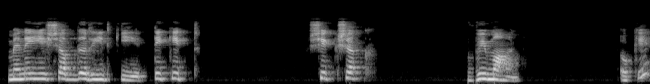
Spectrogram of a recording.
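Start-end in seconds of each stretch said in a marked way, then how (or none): 1.5-5.2 short i in टिकट, शिक्षक, विमान; teacher's word-by-word टिकट, शिक्षक, विमान with short i. Shown as a demonstration. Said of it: "उसका उच्चारण हमेशा छोटा होता है".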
